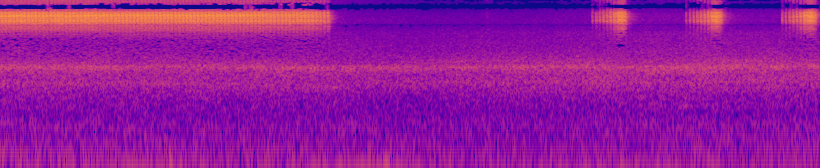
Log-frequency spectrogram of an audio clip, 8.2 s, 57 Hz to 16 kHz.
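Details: Last floury baker cicada of an Australian summer, 2022/2023, by a busy street and attempting to sync with a second cicada: a long unbroken shrill buzz for about three seconds stops, then three short pulsed buzzes follow, all over traffic hum.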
